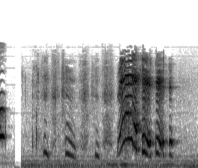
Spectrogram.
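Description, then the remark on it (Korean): A baby's crying, apparently imitated by a voice: short whimpering bursts build into a loud, wavering wail near the end, clear, with faint room noise beneath. “어, 애 울어요.”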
